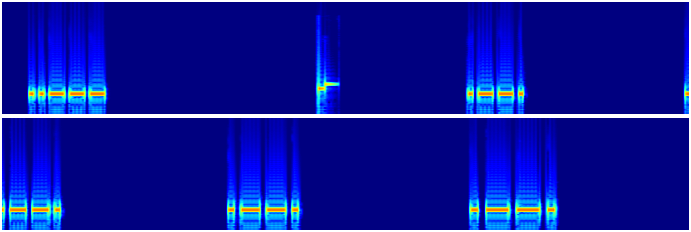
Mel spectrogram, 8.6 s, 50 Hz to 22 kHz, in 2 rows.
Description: Morse code, heard as a keyed tone, about 33 wpm, spaced as for 8 wpm, 700 Hz. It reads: 2 PPPP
